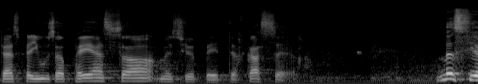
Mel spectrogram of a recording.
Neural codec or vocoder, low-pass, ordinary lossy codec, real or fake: codec, 44.1 kHz, 7.8 kbps, Pupu-Codec; 14.4 kHz; none; fake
